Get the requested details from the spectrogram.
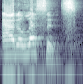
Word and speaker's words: adolescence: That's the main sound I want to focus on for this word. So again, after me to pronounce the word like a native English speaker. Adolescence.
